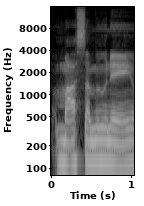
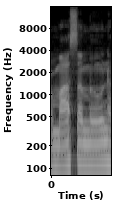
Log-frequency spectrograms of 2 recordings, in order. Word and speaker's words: Masamune: This is the Masamune or Masamoon, however you want to pronounce it.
